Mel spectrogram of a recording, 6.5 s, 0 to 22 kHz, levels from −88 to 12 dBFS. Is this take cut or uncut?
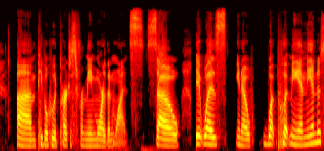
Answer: cut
